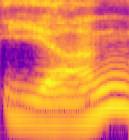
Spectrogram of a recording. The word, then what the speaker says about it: Jung: Josh Jung of the Texas Rangers, last name spelled J-U-N-G, of course, but pronounced Young.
